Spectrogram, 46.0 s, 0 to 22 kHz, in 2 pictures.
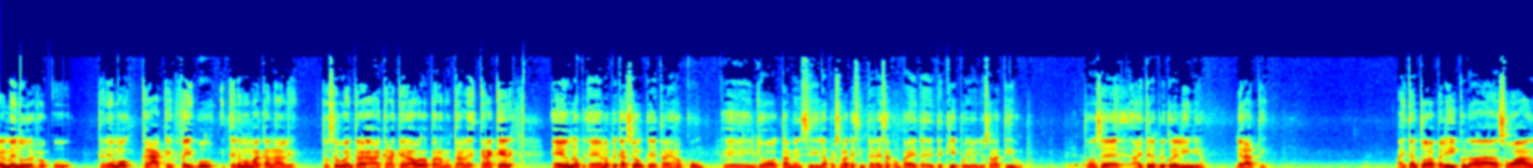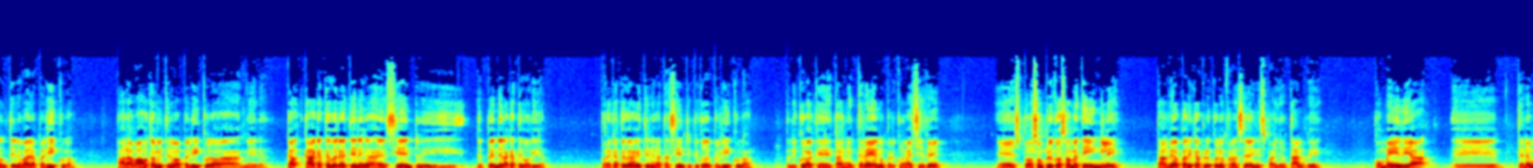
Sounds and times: Speech: 0.0s - 19.1s, 20.9s - 31.3s, 32.0s - 37.2s, 37.9s - 43.0s, 43.6s - 45.9s.

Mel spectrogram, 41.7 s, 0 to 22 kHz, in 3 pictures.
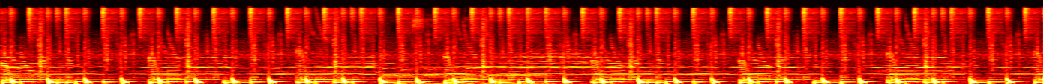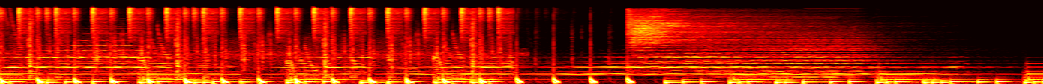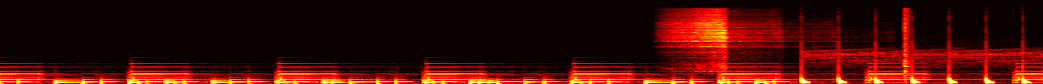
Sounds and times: Electronic dance music: 0.0s - 27.2s, 36.6s - 41.7s.

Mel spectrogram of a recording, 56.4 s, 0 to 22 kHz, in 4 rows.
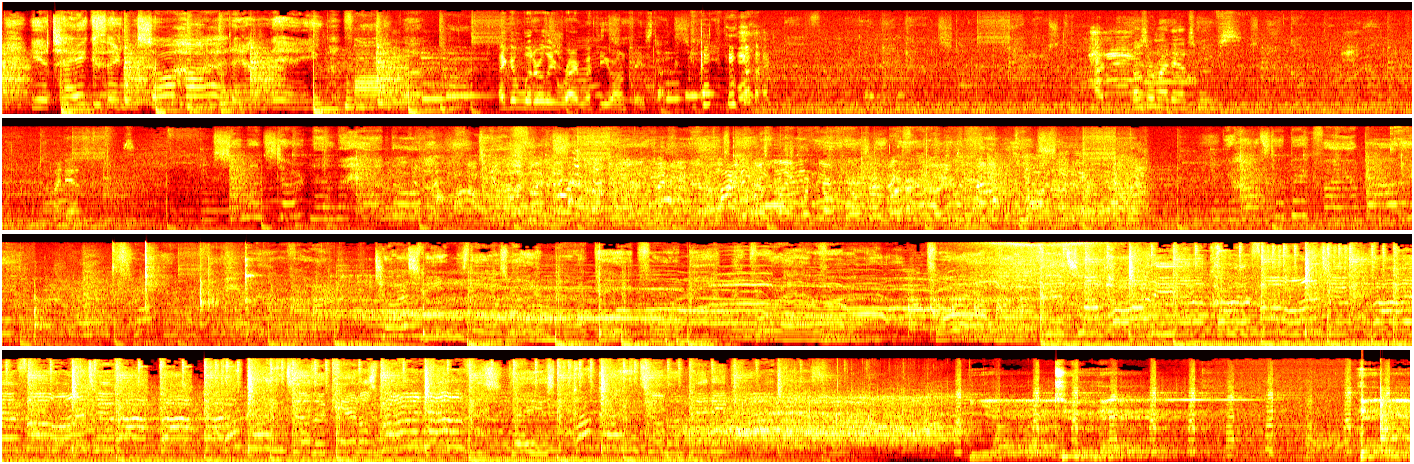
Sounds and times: Music: 0.0s - 56.3s.

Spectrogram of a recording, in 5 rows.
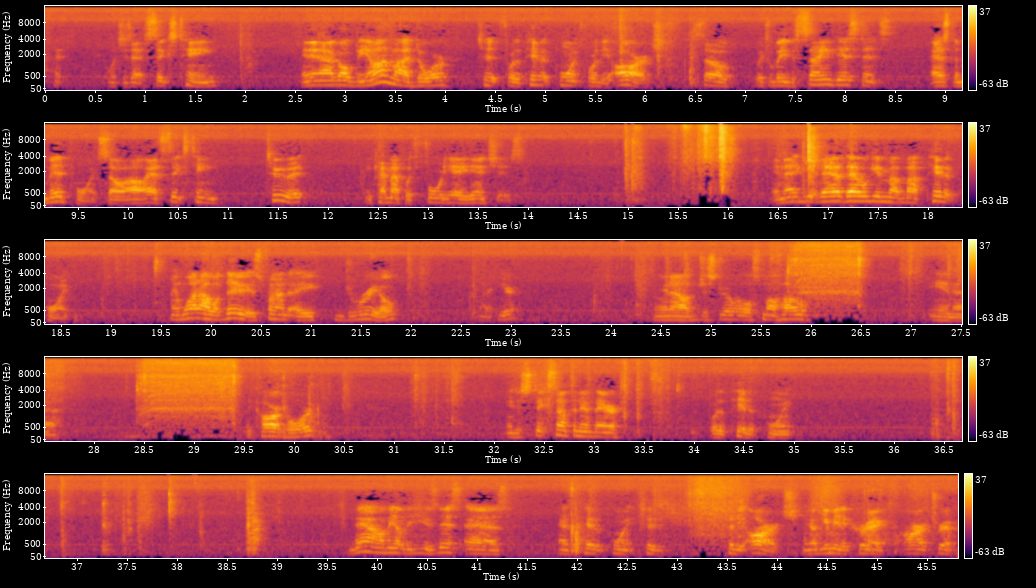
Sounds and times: Speech: 0.0s - 1.8s, 2.6s - 11.8s, 12.4s - 14.0s, 16.4s - 18.7s, 19.6s - 21.9s, 22.6s - 23.2s, 24.4s - 26.0s, 27.2s - 27.8s, 29.5s - 30.4s, 32.1s - 33.4s, 34.2s - 35.1s, 39.7s - 45.8s.

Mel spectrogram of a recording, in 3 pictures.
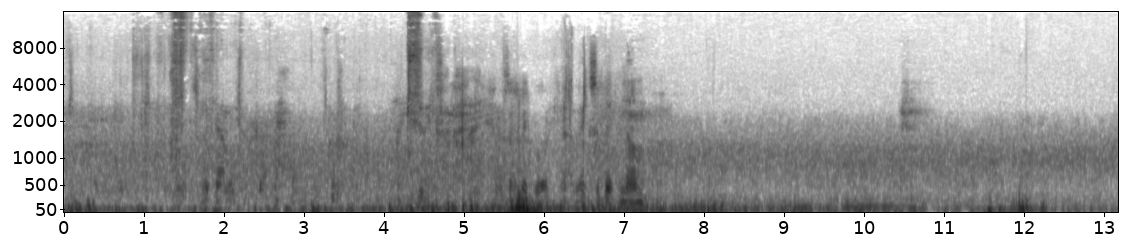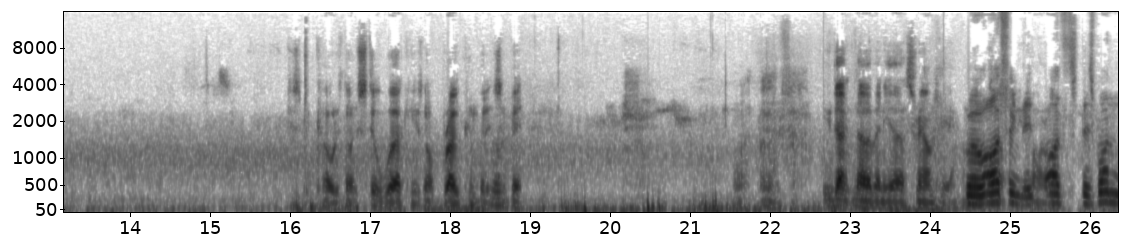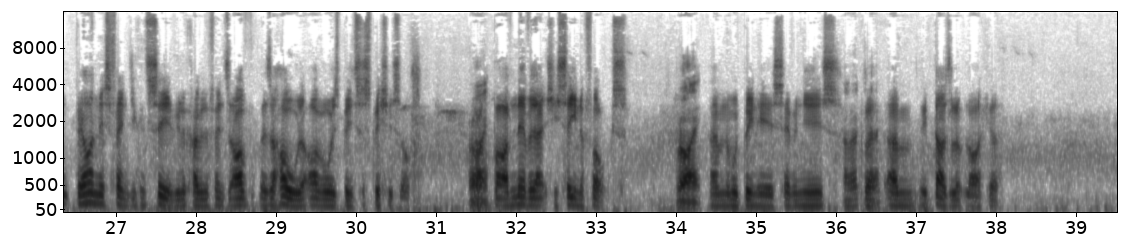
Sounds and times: Speech: 1.6s - 2.8s, 4.2s - 7.3s, 16.0s - 18.9s, 21.5s - 30.8s, 31.4s - 33.4s, 34.0s - 38.1s.

